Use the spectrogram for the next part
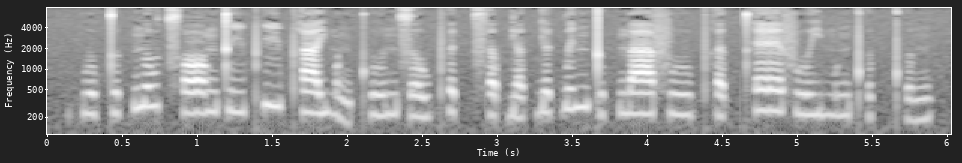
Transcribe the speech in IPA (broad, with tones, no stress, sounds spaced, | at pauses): kʷ ɐ˨˧ w t̪ ʊ˨˥ k̚ n̪ o˥ w t͡sʰ ɔː˨˧ ŋ t̪ iː˨˧ pʰ iː˥ pʰ aː˧ j m ɐ˨˩ ŋ pʰ uː˨˧ n s o˨˧ w pʰ ɵ˧ t̚ t͡sʰ ɐ˨ p̚ j ɐ˨˥ k̚ j ɵ˧ t̚ w ɪ˥ ŋ t̪ ʊ˨˥ k̚ n̪ aː˧ f uː˧ pʰ ɐ˧ t̚ t̪ʰ ɛː˥ f uː˧ j m ʊ˧ ŋ pʰ ʊ˨ k̚ pʰ ʊ˨˧ ŋ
